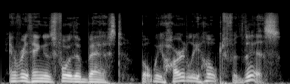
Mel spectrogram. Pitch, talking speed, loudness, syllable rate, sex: 130 Hz, 225 wpm, -15 LUFS, 6.3 syllables/s, male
